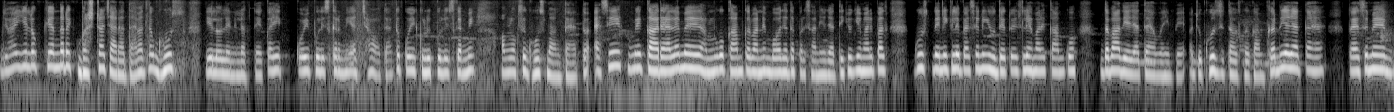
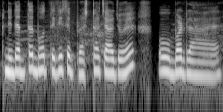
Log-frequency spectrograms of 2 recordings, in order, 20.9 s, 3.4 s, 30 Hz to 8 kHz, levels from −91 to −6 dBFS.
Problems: none marked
